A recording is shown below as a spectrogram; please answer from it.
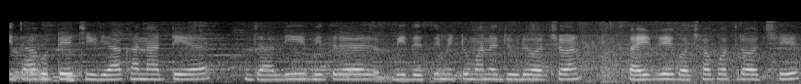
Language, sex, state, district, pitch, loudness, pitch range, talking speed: Odia, male, Odisha, Sambalpur, 235 Hz, -19 LUFS, 230-245 Hz, 60 wpm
